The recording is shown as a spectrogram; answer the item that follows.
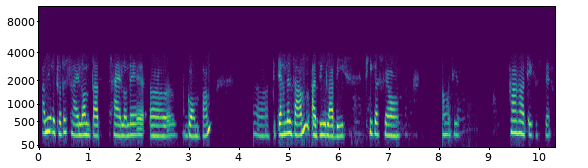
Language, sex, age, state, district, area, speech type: Assamese, female, 18-30, Assam, Sonitpur, rural, conversation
